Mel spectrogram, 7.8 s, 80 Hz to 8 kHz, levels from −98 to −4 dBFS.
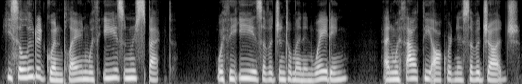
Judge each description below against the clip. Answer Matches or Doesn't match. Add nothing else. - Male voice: Doesn't match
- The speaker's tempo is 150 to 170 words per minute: Matches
